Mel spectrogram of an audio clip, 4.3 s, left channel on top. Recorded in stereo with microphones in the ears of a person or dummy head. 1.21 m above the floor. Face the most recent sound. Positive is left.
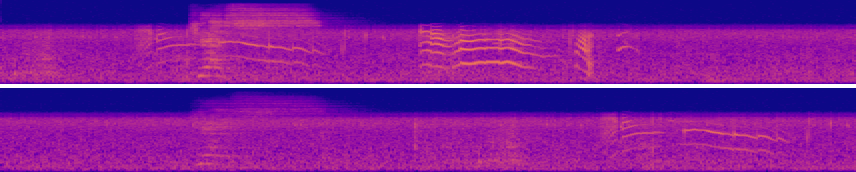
turn(degrees=55)  # may be behind; listen again after turning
